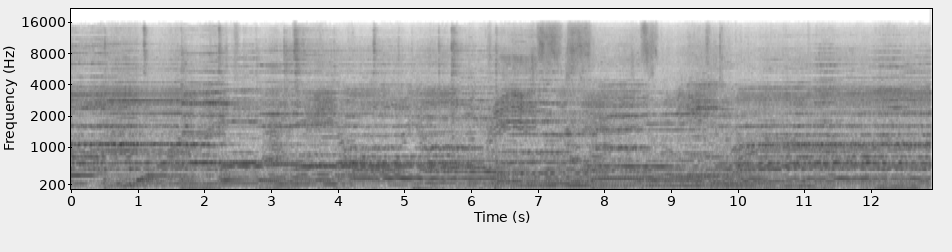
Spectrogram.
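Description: A mixed choir of men's and women's voices singing together in harmony, holding sustained chords that change every second or so.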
